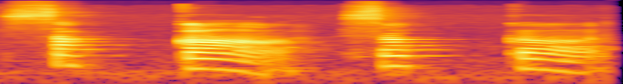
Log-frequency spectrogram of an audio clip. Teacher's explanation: if you say sucka sucka you're using the schwa sound which makes it sucker so please be careful so the difference is in the depth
